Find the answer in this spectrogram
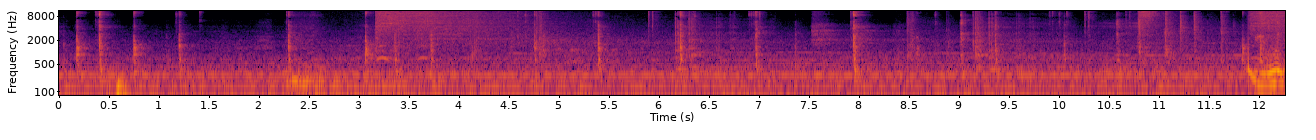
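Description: Irregular light clicks and taps of a hand tool working a metal fitting, over quiet background music with a steady hum.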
